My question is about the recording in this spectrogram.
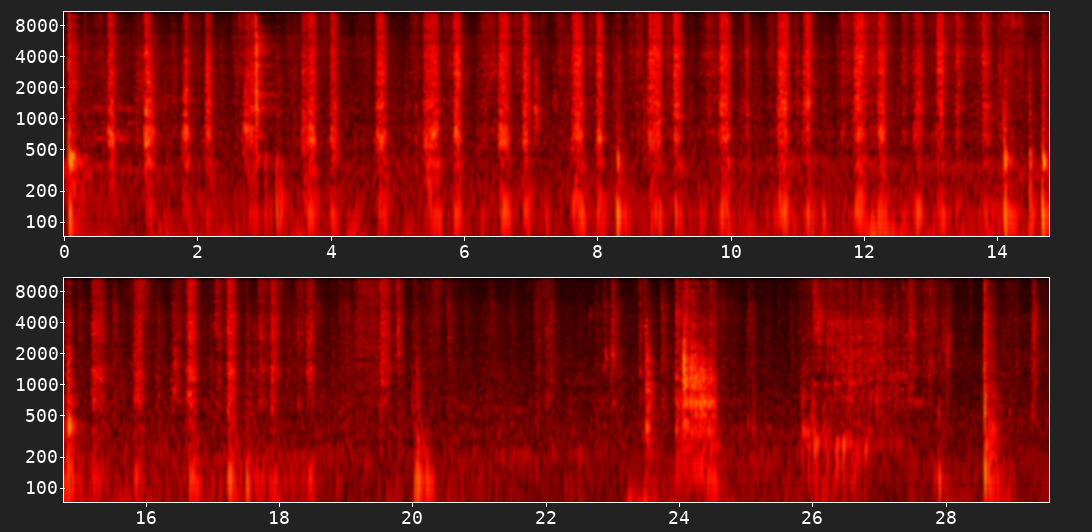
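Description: Stainless steel knife chopping and shaving the husk of a green young coconut: a quick run of sharp chops, about two to three a second, that thins to a few scattered strokes after about twenty seconds.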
